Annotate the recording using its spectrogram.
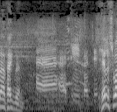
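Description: A man's voice speaking, with one syllable drawn out and held steady for about half a second about a second in.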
